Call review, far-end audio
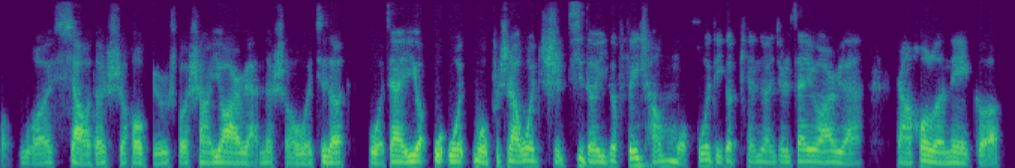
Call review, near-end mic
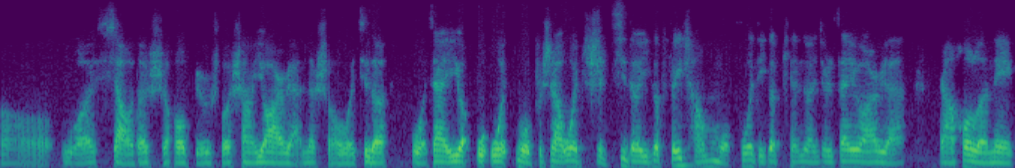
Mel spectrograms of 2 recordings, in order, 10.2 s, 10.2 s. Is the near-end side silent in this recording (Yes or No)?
Yes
